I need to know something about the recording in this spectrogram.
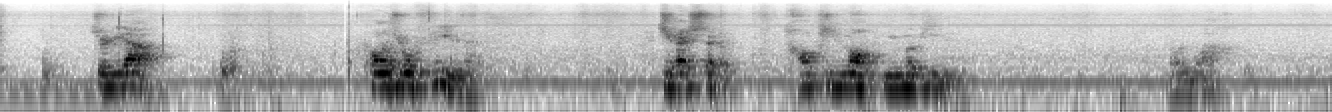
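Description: An elderly man speaks loudly and with emotion, heard from some distance in a large room.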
